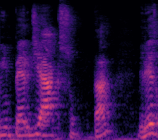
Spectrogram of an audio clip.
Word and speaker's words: Axum: Ou o império de Achum, como alguns falam, tá? Mas a maioria das pessoas pronunciam Axon porque a própria capital do império de Axon, ela é chamada de Axon, né? Com a S k, né? Eh, a KS, né?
